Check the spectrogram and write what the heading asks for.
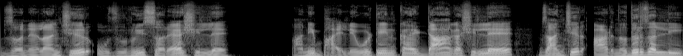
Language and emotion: Goan Konkani, fearful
